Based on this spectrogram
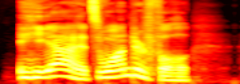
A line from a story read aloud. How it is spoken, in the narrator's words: Mako said, laughing a little too loudly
